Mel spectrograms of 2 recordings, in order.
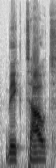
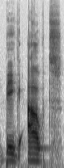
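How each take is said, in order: First: A T sound is heard before 'out'. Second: The T sound before 'out' is dropped. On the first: The speaker calls it right. "Now I accept Big Tout" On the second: The speaker calls it wrong. "people calling me Big Out when you see the T"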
